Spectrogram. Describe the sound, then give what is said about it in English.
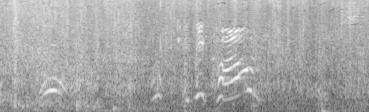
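Water splashes and sloshes against a steady rushing background as children swim in a cold waterfall pool surrounded by lush greenery, their high voices calling out and squealing now and then over the churning water. “When you're splashing around, it scares the eels away.”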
